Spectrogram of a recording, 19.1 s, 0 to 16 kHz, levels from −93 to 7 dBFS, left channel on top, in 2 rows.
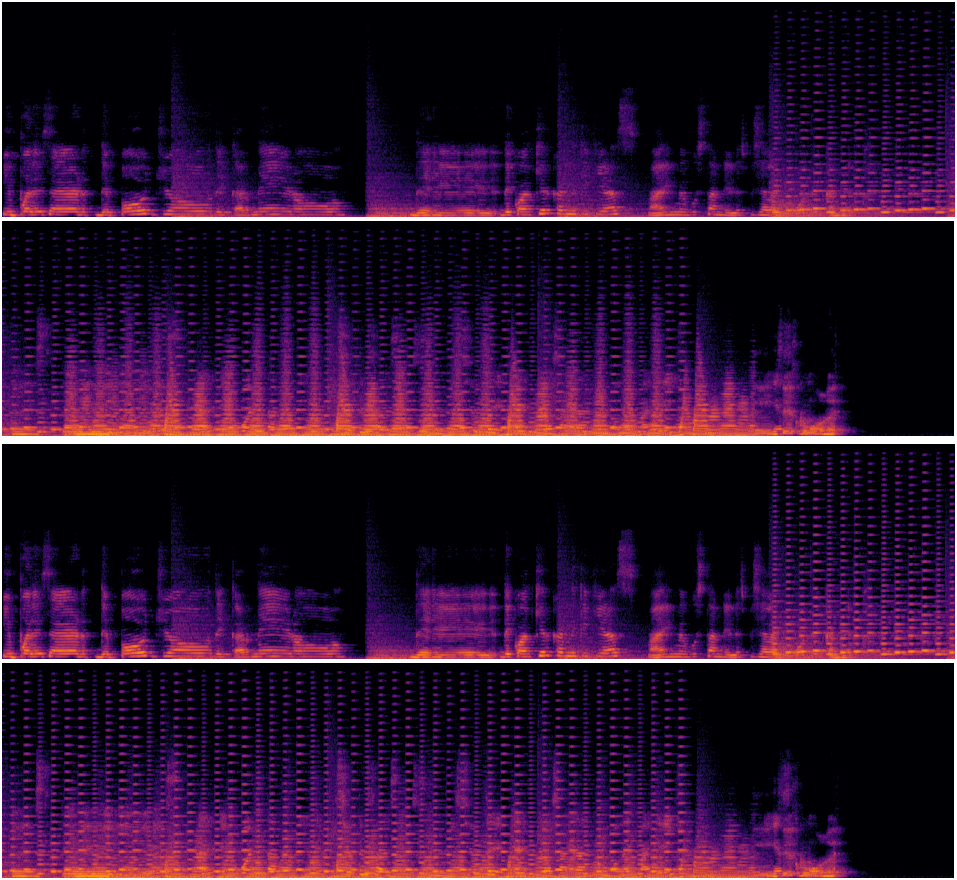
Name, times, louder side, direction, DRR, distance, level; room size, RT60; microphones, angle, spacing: voice 1, 0.0-3.4 4.1-8.7 9.6-16.4 17.1-17.9, right 3 dB, 25° right, 11 dB, 0.4 m, -31 dB
sound 1, 1.7-17.3, equal, 5° right, 1.5 m, -44 dB
sound 2, 7.7-16.4, right 3 dB, 75° right, 1.3 m, -31 dB
voice 2, 9.6-10.0 17.0-17.9, left 1 dB, 15° left, -1 dB, 1.1 m, -34 dB
sound 3, 10.1-17.1, left 2 dB, 65° left, 1.1 m, -27 dB
6.6 x 6.2 x 5.3 m, 0.30 s
head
